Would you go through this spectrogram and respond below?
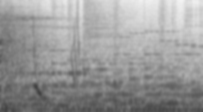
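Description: Glass shattering in the video game The Legend of Zelda: The Wind Waker, a sharp crash with quick swishing effects over a continuous layered game soundtrack.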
